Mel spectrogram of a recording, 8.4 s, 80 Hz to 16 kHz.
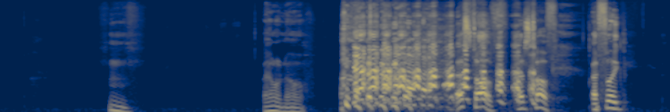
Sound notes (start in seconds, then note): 4.3 laughs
